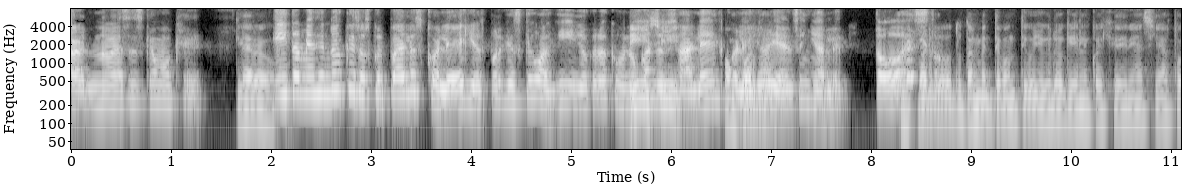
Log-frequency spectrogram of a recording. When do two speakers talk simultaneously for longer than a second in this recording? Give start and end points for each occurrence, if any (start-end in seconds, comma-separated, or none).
5.5-7.2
